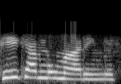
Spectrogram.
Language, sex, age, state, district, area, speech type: Hindi, female, 18-30, Madhya Pradesh, Seoni, urban, conversation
